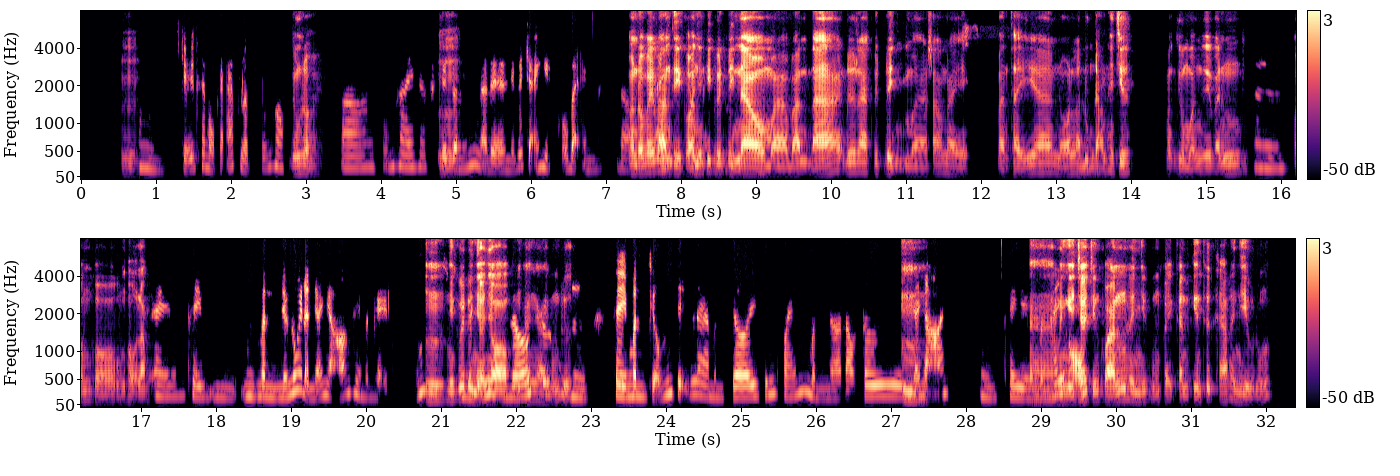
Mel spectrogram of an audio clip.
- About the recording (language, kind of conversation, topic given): Vietnamese, unstructured, Bạn sẽ làm gì khi gia đình không ủng hộ kế hoạch bạn đã đề ra?
- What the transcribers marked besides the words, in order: tapping; other background noise; unintelligible speech; "cũng" said as "chũng"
